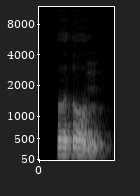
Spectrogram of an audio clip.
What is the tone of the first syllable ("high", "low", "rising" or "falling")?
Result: low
